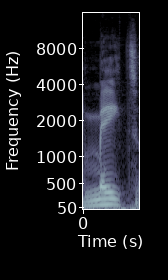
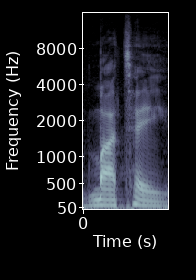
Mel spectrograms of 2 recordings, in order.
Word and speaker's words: MATE: If you want to try Linux Mint, I recommend the Mate or the Mate version, as it is called. It's spelled Mate, M-A-T-E.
